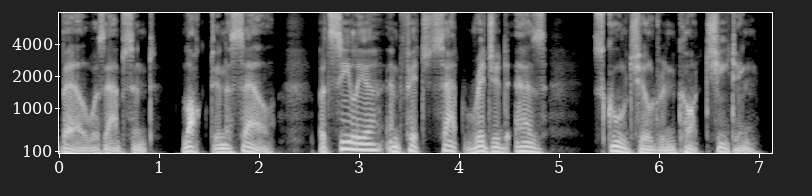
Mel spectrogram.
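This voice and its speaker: A man narrates a detective story in an extremely low voice. His pitch moves around in a lively way as he reads the scripted first-person prose. The sound is dry. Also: a little slow, no echo.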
